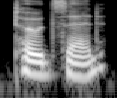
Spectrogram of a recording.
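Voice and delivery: ordinary delivery, nothing marked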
